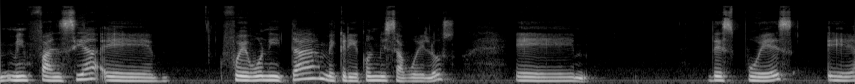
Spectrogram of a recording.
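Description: An older woman, a grandmother answering interview questions hesitantly, with many pauses and fillers. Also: lowish voice, mellow. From Colombia. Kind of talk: casual family interview.

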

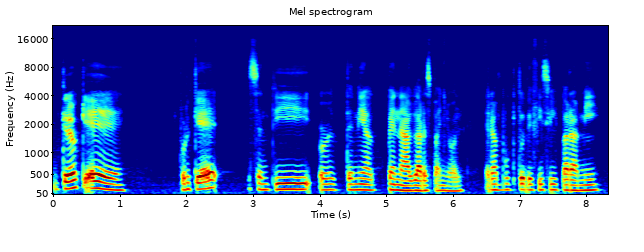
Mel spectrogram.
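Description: Casually recounting his personal experience, a young U.S. man speaks with a creaky voice at medium pitch. He hesitates often, using many fillers and correcting himself along the way.

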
